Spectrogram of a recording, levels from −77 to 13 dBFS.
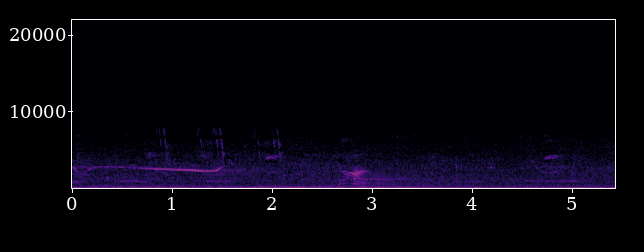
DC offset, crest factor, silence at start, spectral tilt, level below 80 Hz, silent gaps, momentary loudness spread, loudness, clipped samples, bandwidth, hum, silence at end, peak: under 0.1%; 16 dB; 0 s; -4.5 dB/octave; -52 dBFS; none; 7 LU; -47 LUFS; under 0.1%; 11 kHz; none; 0 s; -30 dBFS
